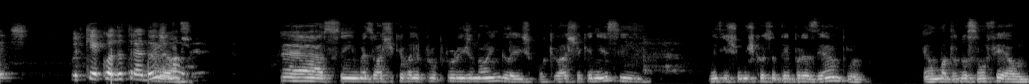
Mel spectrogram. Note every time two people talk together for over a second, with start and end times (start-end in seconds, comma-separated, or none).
none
